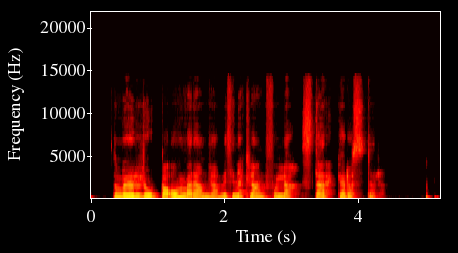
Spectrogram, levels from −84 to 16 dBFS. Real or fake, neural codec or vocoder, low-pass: fake; codec, 32 kHz, 1.9 kbps, SNAC; 14.4 kHz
